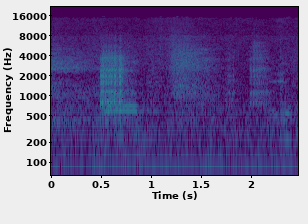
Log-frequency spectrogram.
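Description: Near silence: room tone, with one faint brief sound about half a second in.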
